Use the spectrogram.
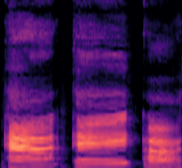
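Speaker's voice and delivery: "A, A, ah" as short, long, then open vowel; three vowel sounds. Shown as a demonstration. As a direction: sound out "A, A, ah" separately and firmly. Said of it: "Say the three sounds".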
